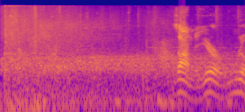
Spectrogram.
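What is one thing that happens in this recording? A magic staff blasts out a rushing, roaring gust of wind.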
